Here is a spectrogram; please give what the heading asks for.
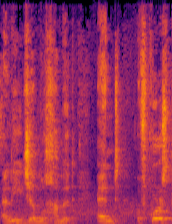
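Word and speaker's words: Muhammad: Mohammed it's a leader Mohammed and of course the H is pronounced because it's a name of Arabic derivation but of course it's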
